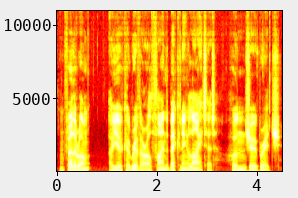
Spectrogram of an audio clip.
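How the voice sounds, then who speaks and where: A man's voice: fairly low pitch, normal speed, no room sound. A man hosting a let's play, chatting casually, thinking aloud and reading game text out as he goes. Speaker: gaming channel host. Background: game music.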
